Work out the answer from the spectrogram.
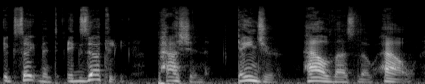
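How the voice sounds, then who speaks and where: A man's voice: on the high side, big pitch swings, measured pace. A man voicing a suave, sleazy marriage guru with a Spanish accent, florid, seductive and pompous, in a satirical game radio style. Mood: passionate, wounded. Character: suave, sleazy Latin male marriage guru, grandly passionate.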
